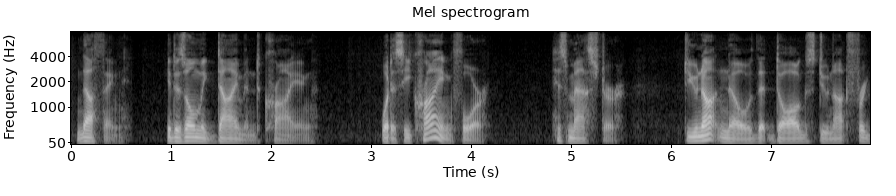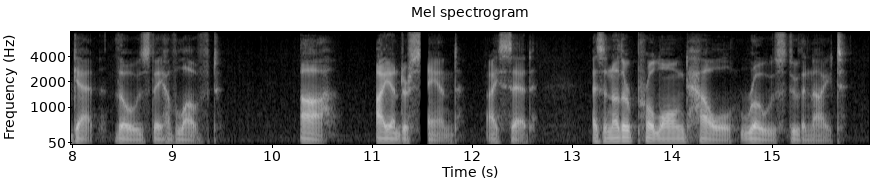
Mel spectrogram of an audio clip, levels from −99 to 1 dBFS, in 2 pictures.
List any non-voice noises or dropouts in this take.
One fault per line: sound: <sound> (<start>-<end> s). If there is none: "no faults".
sound: dropout (11.5-11.6 s)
